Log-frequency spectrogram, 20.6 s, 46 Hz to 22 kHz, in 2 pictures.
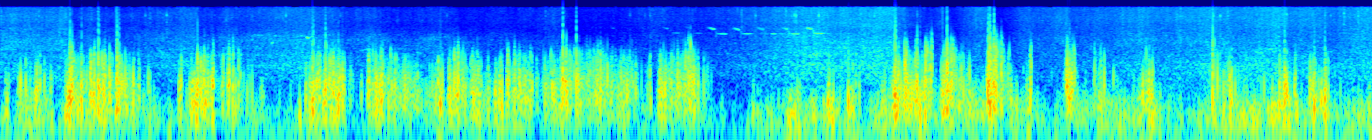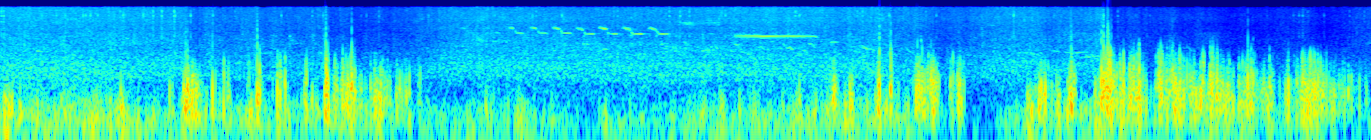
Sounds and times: Rustling leaves: 0.0s - 20.5s
Wind noise (microphone): 0.0s - 20.5s.

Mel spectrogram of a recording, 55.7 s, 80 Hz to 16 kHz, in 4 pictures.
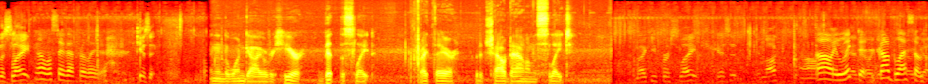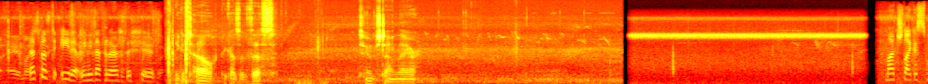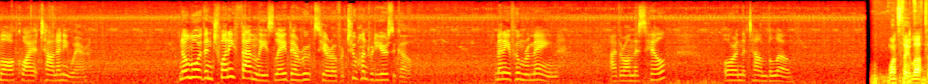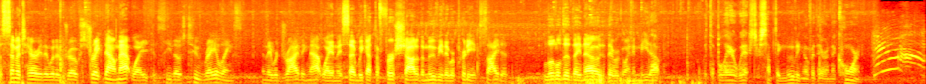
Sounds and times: Environmental noise: 0.0s - 24.4s, 25.2s - 55.6s.

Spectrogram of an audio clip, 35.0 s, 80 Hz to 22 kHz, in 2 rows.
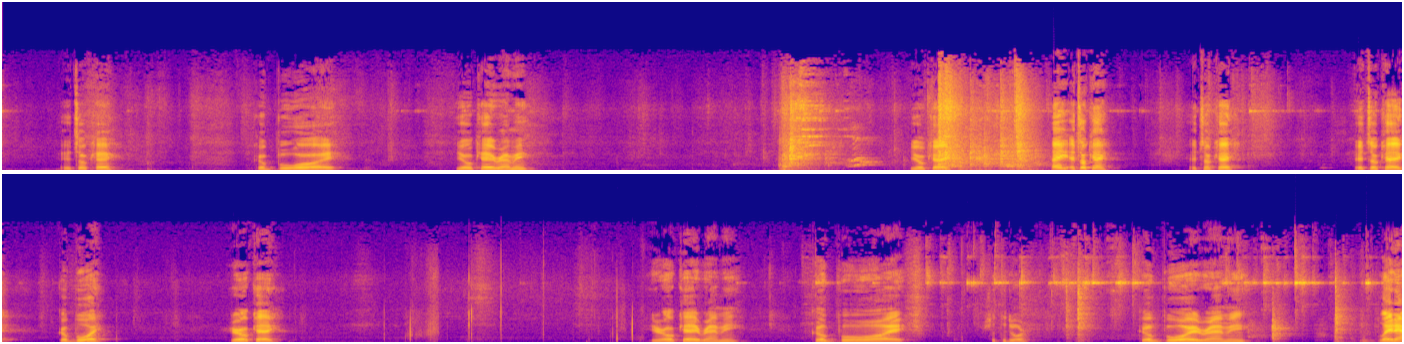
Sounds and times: Speech: 0.7s - 1.6s, 20.4s - 21.1s.

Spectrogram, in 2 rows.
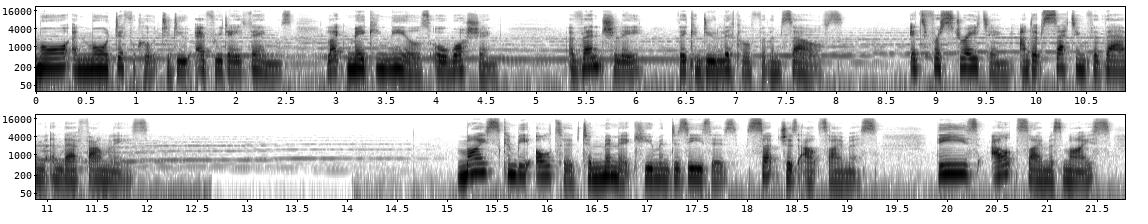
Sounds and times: Speech: 0.0s - 4.6s, 5.3s - 8.1s, 8.8s - 12.0s, 15.1s - 19.3s, 19.9s - 21.7s
Music: 0.0s - 15.0s.

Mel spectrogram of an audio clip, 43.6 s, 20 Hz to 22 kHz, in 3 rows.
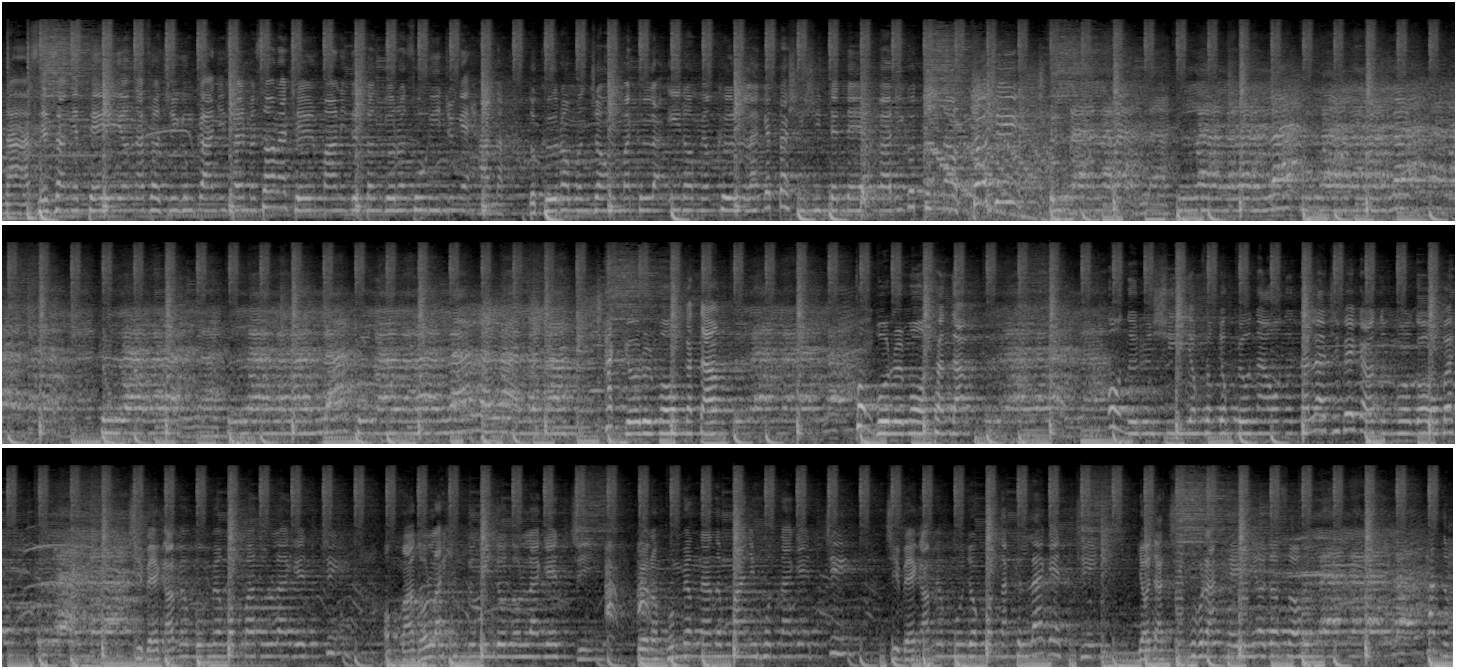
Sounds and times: Funk: 8.0s - 43.5s.

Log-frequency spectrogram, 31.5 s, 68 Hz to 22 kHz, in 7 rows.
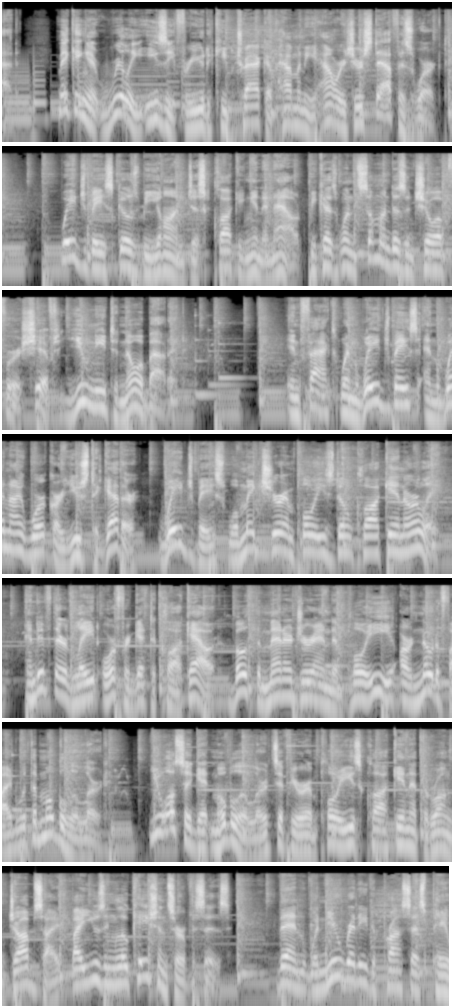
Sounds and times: Speech: 0.0s - 4.5s, 5.1s - 10.8s, 11.8s - 31.4s
Music: 0.0s - 31.4s.

